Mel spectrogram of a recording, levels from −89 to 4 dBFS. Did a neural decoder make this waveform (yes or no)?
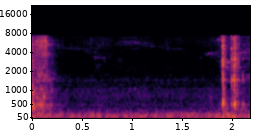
yes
